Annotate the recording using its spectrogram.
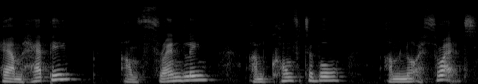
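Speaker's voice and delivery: normal talking voice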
